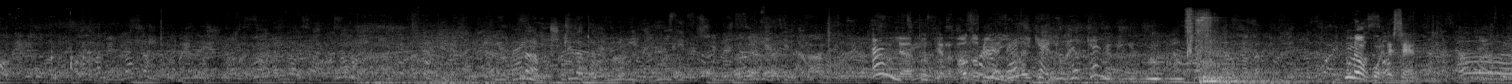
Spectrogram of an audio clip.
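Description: A busy crowd of men and women murmurs and chatters nearby.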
